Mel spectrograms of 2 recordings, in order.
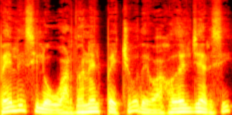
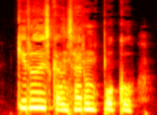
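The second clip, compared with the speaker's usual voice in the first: very high-pitched, winded, breathless gasping, pleading; 10 semitones higher than usual. Being dragged and pushed along with two men running up behind, panting. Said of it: "jadeó".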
